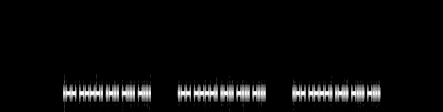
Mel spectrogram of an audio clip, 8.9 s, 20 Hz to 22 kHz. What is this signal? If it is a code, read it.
Morse code, heard as a keyed tone, about 46 wpm, 700 Hz. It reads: W9LBB W9LBB W9LBB
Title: USA Call Signs - 5 Characters - Repeated 3x - 45wpm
